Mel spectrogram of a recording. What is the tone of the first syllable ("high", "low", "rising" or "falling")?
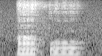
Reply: high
